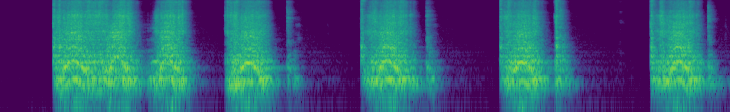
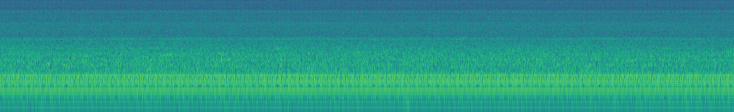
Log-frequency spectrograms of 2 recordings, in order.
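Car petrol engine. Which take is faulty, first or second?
first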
